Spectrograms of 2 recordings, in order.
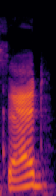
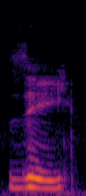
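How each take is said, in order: First: The letter is said the British way, 'zed'. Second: The letter is said the American way, 'zee'.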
